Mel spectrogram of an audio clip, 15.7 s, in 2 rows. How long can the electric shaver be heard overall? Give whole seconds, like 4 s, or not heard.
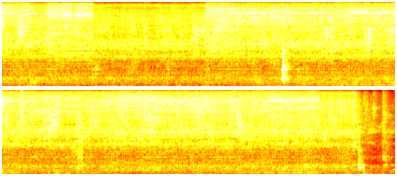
12 s.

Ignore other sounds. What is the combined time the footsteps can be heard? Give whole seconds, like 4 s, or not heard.
not heard.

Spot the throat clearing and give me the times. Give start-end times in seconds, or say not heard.
not heard.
